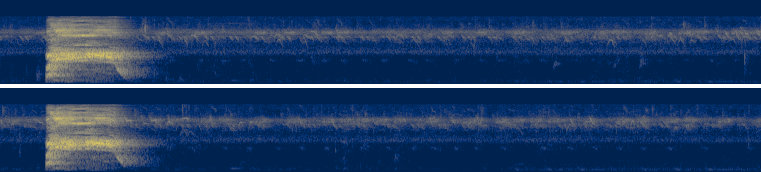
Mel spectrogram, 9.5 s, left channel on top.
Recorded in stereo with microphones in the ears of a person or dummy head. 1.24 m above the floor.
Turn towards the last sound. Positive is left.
turn(degrees=-20)  # may be behind; listen again after turning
